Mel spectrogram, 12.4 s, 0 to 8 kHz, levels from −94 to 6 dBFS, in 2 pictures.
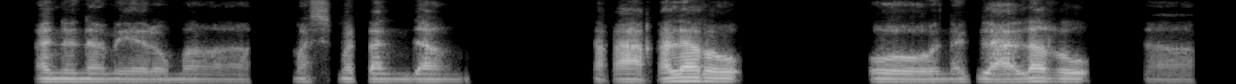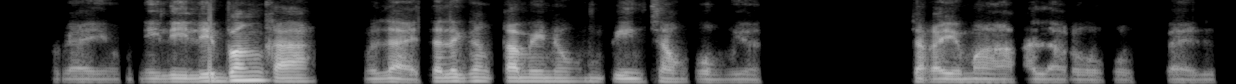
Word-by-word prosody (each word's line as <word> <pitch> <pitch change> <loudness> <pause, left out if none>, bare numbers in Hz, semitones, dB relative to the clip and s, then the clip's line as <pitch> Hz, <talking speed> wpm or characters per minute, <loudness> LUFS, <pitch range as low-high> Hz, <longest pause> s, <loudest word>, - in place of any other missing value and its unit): ano, 105 -1 -2
na 95 -1 -3
merong 95 -1 -7
mga 90 -1 -11 0.3
mas - - -10
matandang 95 -1 -5 0.6
nakakalaro 110 +5 +3 0.7
o - - -3 0.3
naglalaro 100 +3 +1 0.3
na 85 -1 -15 0.5
kagaya 95 0 -9
'yung - - -21
nililibang 115 +8 +6
ka, 115 -3 +4 0.3
wala, 100 +3 +1
eh, - - -24
talagang 125 +1 +1
kami 120 0 +4
nung 115 -1 -6
pinsan 105 -1 -2
kong 95 -2 -10
'yun, 85 - -18 0.7
tsaka 95 - +1
yung 95 0 -3
mga 95 -1 -2
kalaro 90 -2 -8
ko 85 - -15 0.2
dahil 85 - -11
95 Hz, 135 wpm, -24 LUFS, 95-115 Hz, 0.7 s, nililibang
